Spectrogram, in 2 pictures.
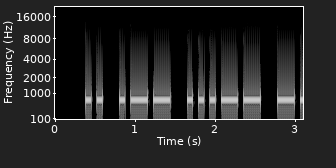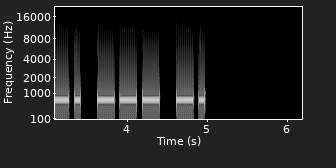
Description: Morse code, heard as a keyed tone, about 17 wpm, 700 Hz. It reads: IW3GON
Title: DXCC-100 Call Signs - 6 Characters - Repeated 3x - 17wpm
